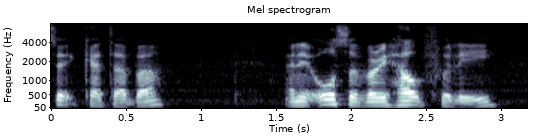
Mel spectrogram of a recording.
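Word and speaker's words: كَتَبَ: So first it will give you the Arabic and then how to pronounce it, kataba.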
